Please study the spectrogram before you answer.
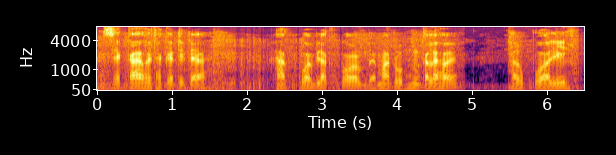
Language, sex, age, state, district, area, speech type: Assamese, male, 60+, Assam, Sivasagar, rural, spontaneous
